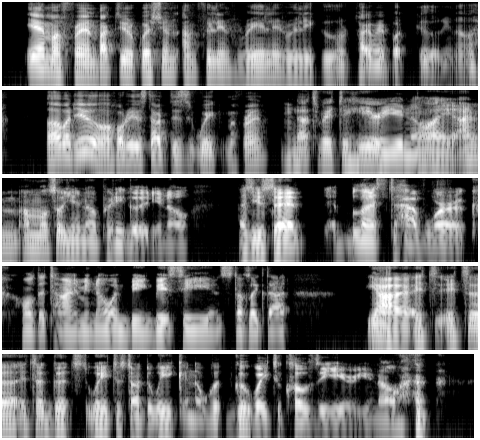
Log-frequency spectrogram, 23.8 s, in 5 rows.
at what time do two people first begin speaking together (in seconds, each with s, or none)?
none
